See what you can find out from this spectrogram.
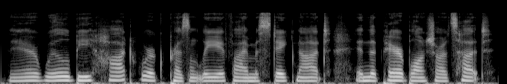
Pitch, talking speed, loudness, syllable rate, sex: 170 Hz, 175 wpm, -18 LUFS, 4.9 syllables/s, female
